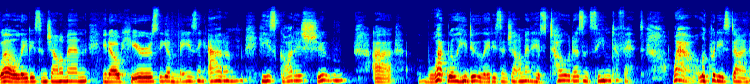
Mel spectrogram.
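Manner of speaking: playful, mock sports-style announcer narration. Retelling a grandfather pretending to narrate a child putting shoes on: imitating a playful announcer narrating. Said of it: "pretending to narrate my son putting his shoe on".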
